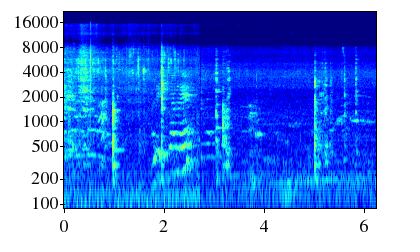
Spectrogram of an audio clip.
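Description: Tempe slices frying in hot oil in a wok, the oil sizzling, while a metal slotted spatula stirs and turns them, clacking and scraping against the pan about once a second. The sizzle grows quieter after about three seconds.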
